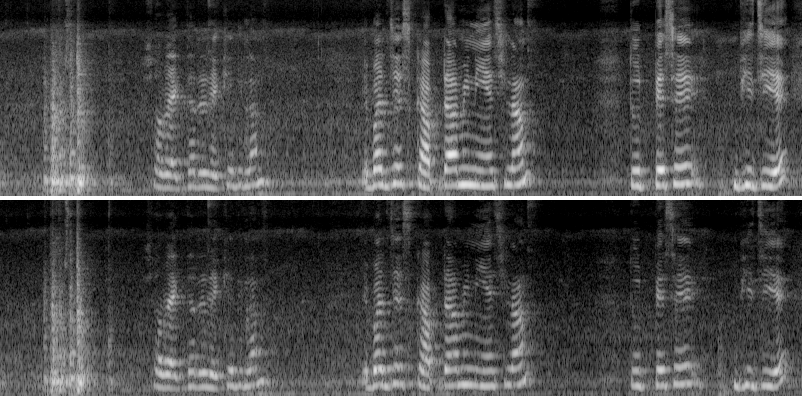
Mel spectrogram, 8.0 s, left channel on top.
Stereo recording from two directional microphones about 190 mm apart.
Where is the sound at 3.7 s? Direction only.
45° left (ahead or behind); by 5.2 s 65° left (ahead or behind).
